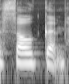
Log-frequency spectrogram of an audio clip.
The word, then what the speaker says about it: Sogumm: 今天我要介绍的这首歌呢，它是来自于一个新生代的歌手，也就是我们 LMG 新迁入的一个 R&B 女歌手，叫做 Sogan。她的新歌，那 Sogan 这个意思是什么呢？它其实是跟韩文的“ 盐” 这个字是一样的发音 Sogan。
